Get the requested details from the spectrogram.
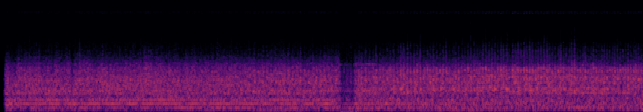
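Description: A heavy machine's engine rumbles and drones steadily.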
